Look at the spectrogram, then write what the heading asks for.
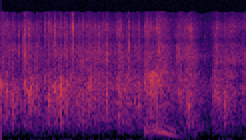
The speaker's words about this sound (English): Amen. We can give that applause to the Lord right now. Come on, somebody.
